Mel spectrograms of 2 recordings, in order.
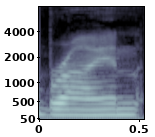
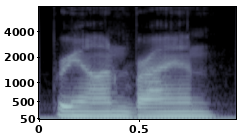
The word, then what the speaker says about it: Brion: John Bryan, I believe that's how you pronounce his last name. It's Brion. Brian.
